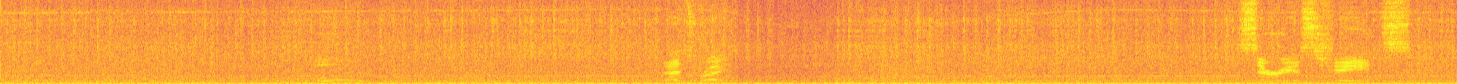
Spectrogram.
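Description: Truck engine and road noise heard inside the cab while driving: a steady low drone. A few brief, faint voice sounds come over it.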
